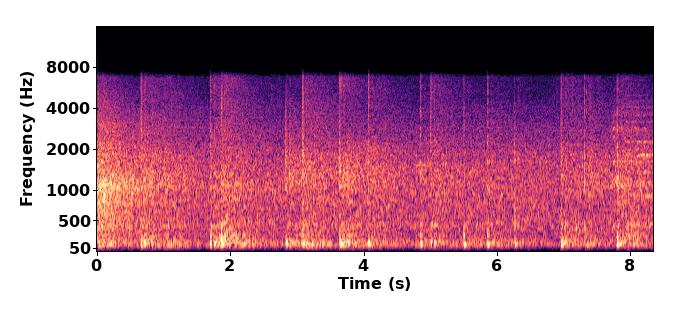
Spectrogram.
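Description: Basketballs bouncing on a hardwood gym floor: about a dozen irregularly spaced thuds, each echoing in the large gym.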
